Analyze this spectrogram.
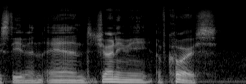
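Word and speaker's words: Stephan: My name's Steven. So the PH and an A. So you'd think it's Stefan, but it's actually Steven.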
